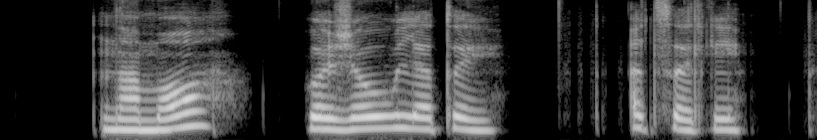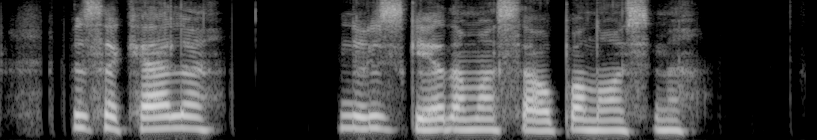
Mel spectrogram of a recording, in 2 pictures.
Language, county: Lithuanian, Kaunas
